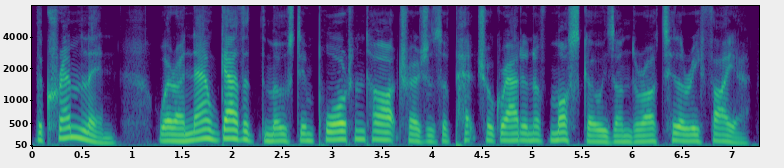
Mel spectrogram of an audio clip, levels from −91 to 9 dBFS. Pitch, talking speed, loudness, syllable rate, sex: 145 Hz, 165 wpm, -18 LUFS, 5.4 syllables/s, male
